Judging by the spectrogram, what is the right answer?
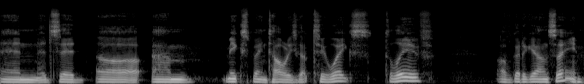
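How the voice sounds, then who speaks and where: In an Australian accent, the voice has a dark, mellow tone and ordinary pitch variation at a fairly slow pace. The recording is very clean with a silent background. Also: man, medium pitch for a man. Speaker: podcast host. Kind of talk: casual interview chat.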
